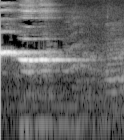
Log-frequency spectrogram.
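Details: Pet Congo African grey parrot gives a clear whistle that starts high, drops a step, holds, and then fades away, indoors.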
